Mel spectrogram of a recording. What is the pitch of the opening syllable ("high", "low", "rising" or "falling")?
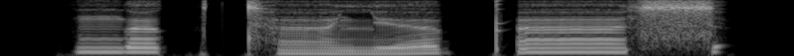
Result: high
